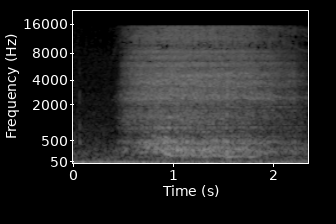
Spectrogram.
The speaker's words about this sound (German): schnauft ganz tief ein und wieder aus.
